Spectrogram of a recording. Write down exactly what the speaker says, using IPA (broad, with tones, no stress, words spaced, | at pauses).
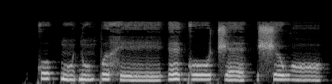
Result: ko˦ k͡pũ˨ ɗũ˧pə˦heː˨ | ɛ˦˨ɡoː˧t͡ʃɛ˨ | ʃə˧wɔ̃˨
